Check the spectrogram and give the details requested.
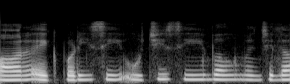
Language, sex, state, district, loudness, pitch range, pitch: Hindi, female, Punjab, Pathankot, -16 LUFS, 210-225 Hz, 215 Hz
